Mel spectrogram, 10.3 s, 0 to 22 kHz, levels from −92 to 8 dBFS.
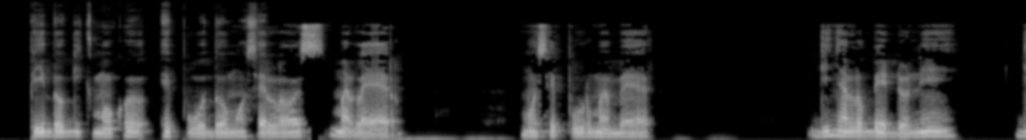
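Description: At 2.73 s, right after "moko e puodho ma", the speech switches without any gap to an adaptive stream at a lower bitrate and stays there until the end of the clip at 10.26 s. The connection slowed, so the player fetched a leaner encoding. Nothing remains above 10.6 kHz, so the top end sounds dull, and coding artefacts become audible. The sudden change in character fits a step from MP3 at 128 kbit/s down to 40 kbit/s.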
